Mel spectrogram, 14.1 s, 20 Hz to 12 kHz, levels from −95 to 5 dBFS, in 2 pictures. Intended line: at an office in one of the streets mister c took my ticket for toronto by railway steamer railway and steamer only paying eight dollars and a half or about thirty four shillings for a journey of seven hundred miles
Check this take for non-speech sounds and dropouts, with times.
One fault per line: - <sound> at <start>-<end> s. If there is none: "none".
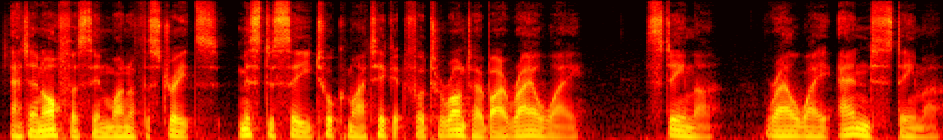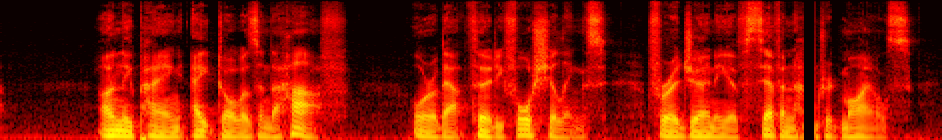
- dropout at 13.1-13.2 s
